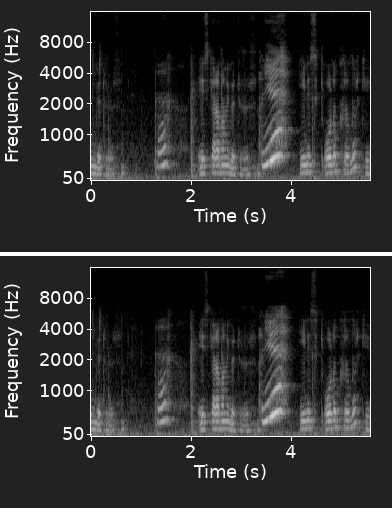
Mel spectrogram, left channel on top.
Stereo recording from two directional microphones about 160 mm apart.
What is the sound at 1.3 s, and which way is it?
Speech, 15° right (ahead or behind).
